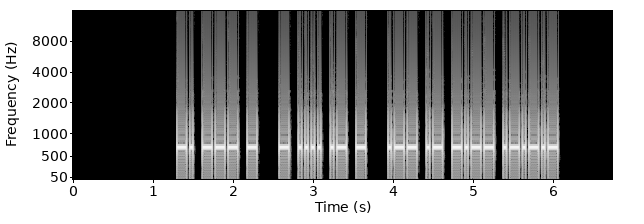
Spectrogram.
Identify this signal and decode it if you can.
Morse code, heard as a keyed tone, about 29 wpm, 700 Hz. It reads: NOT THAT WAY.
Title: A Sound Of Thunder 30wpm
